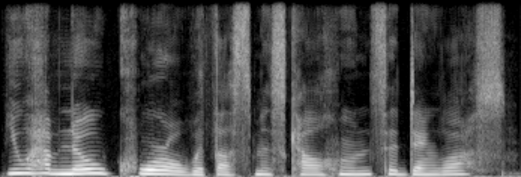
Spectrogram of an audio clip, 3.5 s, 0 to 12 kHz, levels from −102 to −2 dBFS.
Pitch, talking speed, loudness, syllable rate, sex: 235 Hz, 175 wpm, -17 LUFS, 4.0 syllables/s, female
